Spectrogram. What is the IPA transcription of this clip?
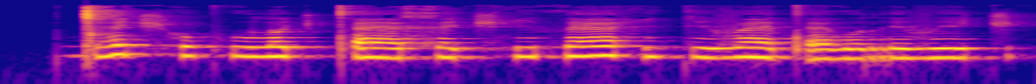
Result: ɡ͡ǀæt͡ʃ hopʰulɒt͡ʃ tʼæ xæt͡ʃhiθæ hikevæ tʼæðorevet͡ʃ

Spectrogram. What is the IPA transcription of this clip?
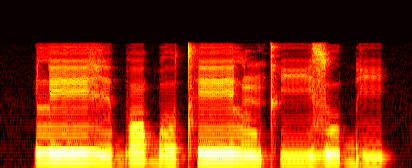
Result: leː˦ɣɪ˨ bɔ˦ɓo˨tʰeː˦ lũ˨kʰiː˨zu˦ ɓi˨

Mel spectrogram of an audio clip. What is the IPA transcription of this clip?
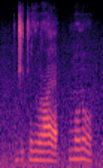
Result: d͡ʒit͡ʃĩzũʕæ | mõɾõ

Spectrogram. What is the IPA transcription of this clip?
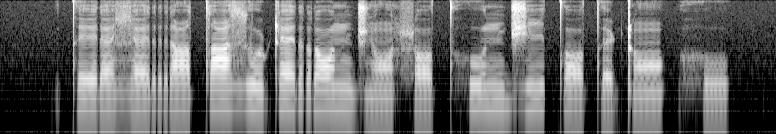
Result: t̪e˩ ɾɛ˩ɮɛ˩rɛ˩ tˤi˥zu˥ʈɛ˥ rɔ˥nd͡ʒɔ̃˩ɬɔ˩ t̪ʰu˥nd͡ʒi˥ t̪ɔ˩t̪ɘ˩ʈɔ̃˥ | hu˩

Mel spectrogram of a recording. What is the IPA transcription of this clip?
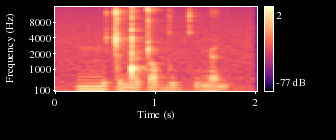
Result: mːuǀyŋ͡ǃæ ʈɑbɡuːbkʷʰɑ ŋæn

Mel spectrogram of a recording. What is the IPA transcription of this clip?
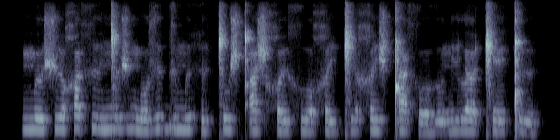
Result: mɵ ʃʉχɐ xɨŋ͡ǀʉʒ ŋozɨɡɨmɨ hɨǀuʒqʼaʒ χʉ xu χiǁi χiʒǃa xoðuni lɐ ǁeǃʉ

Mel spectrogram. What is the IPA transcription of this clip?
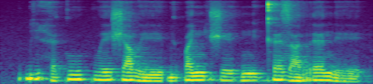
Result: ɓi˦hɛ˨kuː˦ kʷeː˦ʃa˦veː˨ ɓɪ˨pa˦ɲi˦ʃe˦ | ni˨kʰɛ˦za˨ rɛ˦neː˨

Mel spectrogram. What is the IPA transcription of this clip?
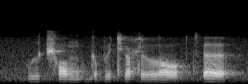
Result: kʷiu̯t͡ʃʰɔ ŋʊ ɡɜpøtʰøħlːɔ | t͡sʼɜ

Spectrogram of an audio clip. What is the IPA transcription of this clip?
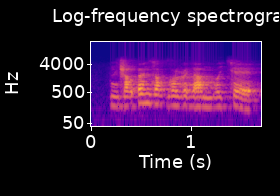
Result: nd͡ʒalˠʔœnzœlˠ ɡulˠɭə lalˠmboi̯ kɛ

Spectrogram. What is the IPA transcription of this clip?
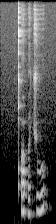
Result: qʼuʔə t͡ʃu

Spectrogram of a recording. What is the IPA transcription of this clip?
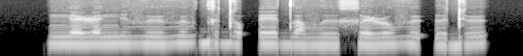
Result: ŋeɭeŋi vʉvʉvɡɨdo ʔed̪ɐ vɨ xɨɭuvʉ ʔɨdʉ

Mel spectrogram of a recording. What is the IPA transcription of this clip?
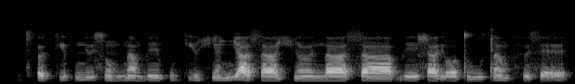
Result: t͡sʼœkʲœpnyːs õbnãbeːpu kʲøçãɲasaː çœ̃ na saːbeːɬa ɾʲɔːtutãbhøs ɛ

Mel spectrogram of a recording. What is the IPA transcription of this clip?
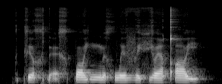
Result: kʲɔxɗɛ̰x pɔj ŋ͡mʏxwɪ vɪfʲɔj qʼɔj

